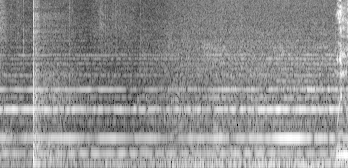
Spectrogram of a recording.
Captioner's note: inspirational music; ball bounces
